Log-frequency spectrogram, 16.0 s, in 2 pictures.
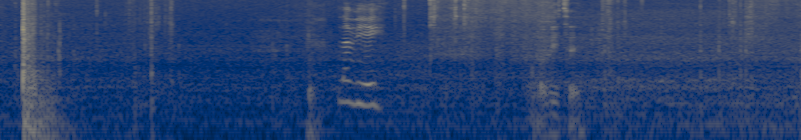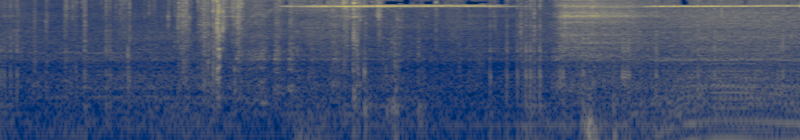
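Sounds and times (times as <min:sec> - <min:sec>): car keys jangling: 0:04.2 - 0:04.9, 0:08.3 - 0:13.5
car engine starting and running: 0:05.4 - 0:16.0.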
